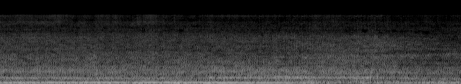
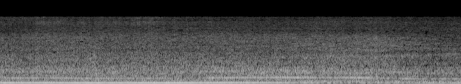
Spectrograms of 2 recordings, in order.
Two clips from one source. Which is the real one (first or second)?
second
